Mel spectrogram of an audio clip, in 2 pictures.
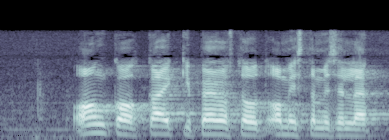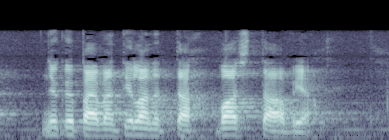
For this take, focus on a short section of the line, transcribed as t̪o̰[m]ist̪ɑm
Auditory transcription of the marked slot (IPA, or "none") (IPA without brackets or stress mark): m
